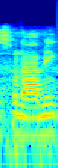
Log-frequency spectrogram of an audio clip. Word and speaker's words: सुनामी: ठीक है, असल में सुनामी का टी साइलेंट है, क्यों, तो भैया इंग्लिश वाली मैम से पूछ लेना, माध्यम में बता देंगे आपको।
